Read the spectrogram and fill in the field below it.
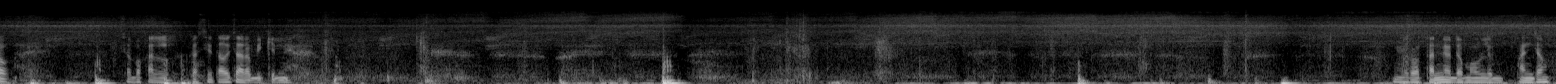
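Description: Footsteps crunch through dry leaves on the ground.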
